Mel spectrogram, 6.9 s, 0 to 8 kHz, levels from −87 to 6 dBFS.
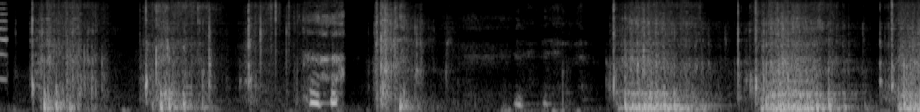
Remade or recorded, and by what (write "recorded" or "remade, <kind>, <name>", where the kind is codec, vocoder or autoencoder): remade, codec, SNAC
